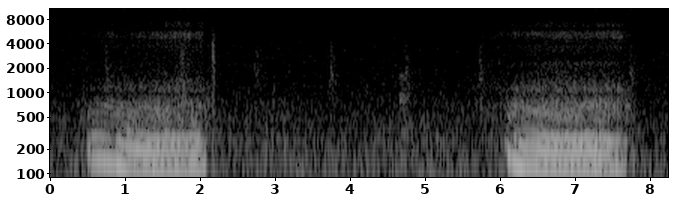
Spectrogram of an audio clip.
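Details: Two long, low, rattling snores separated by quiet pauses of about four seconds, from a sleeping person; ordinary snoring.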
